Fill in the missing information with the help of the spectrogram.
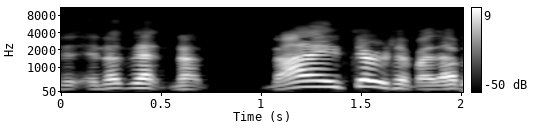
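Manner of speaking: usual speaking voice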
